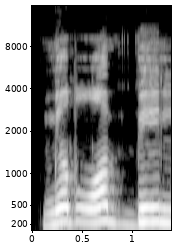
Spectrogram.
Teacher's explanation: تنزیل من رب میم کو آگے را کے ساتھ ملانا ہے، نون کے ساتھ نہیں ملائیں گے، را کے اوپر تشدید زور دیں گے اور را کو موٹا ادا کریں گے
